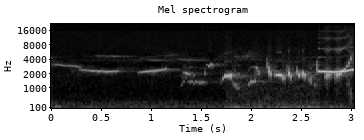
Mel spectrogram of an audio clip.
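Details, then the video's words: White-rumped shama in the wild, in breeding condition and seeking a mate. Long clear whistles slide gently up and down, then break into quick chirping notes and end in a loud, sustained high whistle. "MURAI BATU GACOR BIRAHI MINTA KAWIN"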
